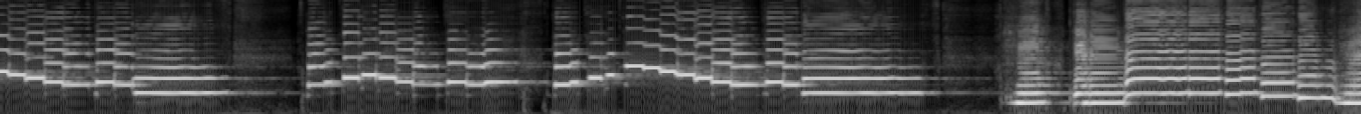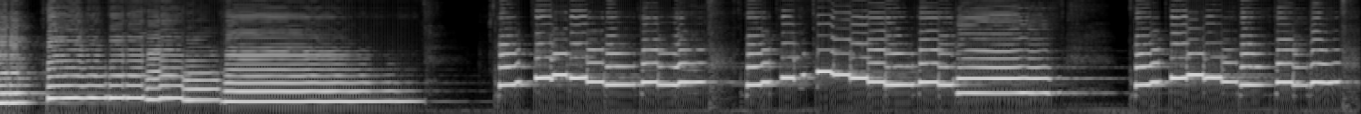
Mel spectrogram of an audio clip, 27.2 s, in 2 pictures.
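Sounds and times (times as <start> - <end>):
saxophone: 0.0 - 27.2.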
